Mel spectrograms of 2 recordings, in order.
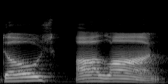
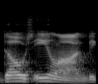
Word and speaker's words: Dogelon: Dogelon, it's pronounced Dogelon, not Dogelon.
